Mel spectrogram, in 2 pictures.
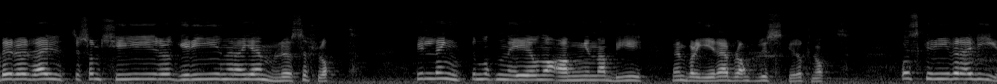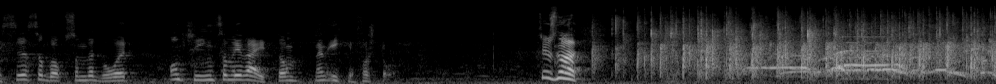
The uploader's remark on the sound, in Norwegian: Live opplesning av dikt - på Tranen.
